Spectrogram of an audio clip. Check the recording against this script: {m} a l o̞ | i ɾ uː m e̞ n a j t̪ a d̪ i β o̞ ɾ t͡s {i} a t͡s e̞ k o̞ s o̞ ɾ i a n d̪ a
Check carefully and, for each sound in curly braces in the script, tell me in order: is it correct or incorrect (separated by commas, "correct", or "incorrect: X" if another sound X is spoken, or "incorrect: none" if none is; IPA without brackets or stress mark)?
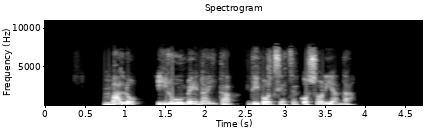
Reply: correct, correct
